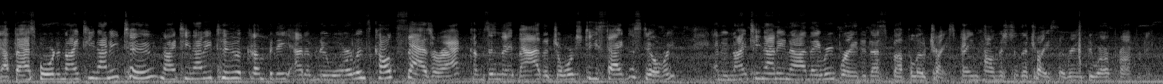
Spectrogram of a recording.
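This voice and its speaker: The delivery is animated and very fast. Noticeable background noise sits behind it. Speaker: distillery tour guide. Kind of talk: guided tour talk.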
